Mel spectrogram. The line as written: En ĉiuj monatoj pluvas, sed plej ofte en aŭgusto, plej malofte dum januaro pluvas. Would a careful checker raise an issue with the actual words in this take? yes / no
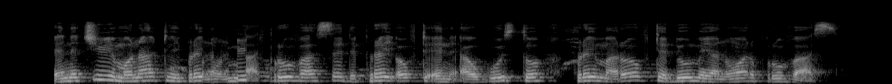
yes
